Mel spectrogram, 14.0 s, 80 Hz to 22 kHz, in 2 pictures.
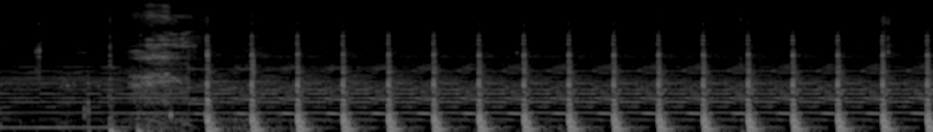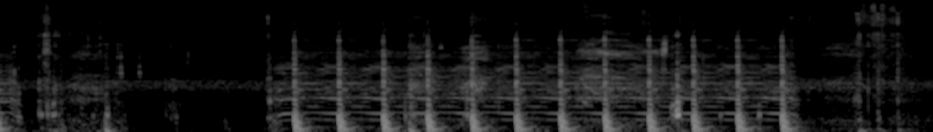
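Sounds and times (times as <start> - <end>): power mirror mechanical clicking: 9.0 - 13.9.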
